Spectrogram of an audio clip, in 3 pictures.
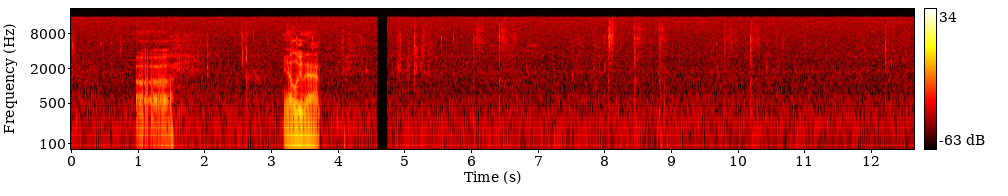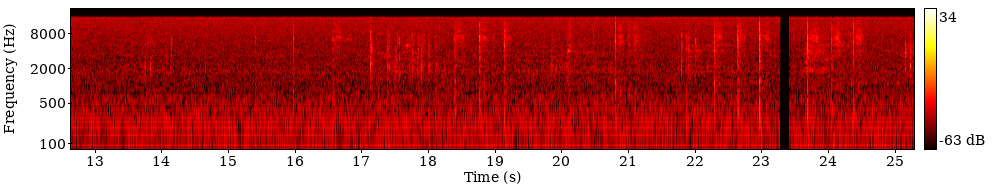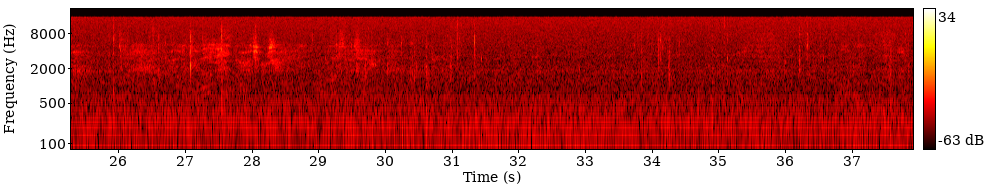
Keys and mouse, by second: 1.0 ctrl+s, 4.8 shift+c, 5.0 f, 5.1-12.1 drag, 12.1 KP_1, 14.6 t, 15.5 click, 16.0 t, 17.0 ctrl+z, 17.3 ctrl+z, 17.6 shift+c, 17.9 f, 18.3-19.6 drag, 19.8 shift+c, 20.2 f, 21.7 f, 25.1 t, 26.6 t, 26.9 f, 27.8 f, 29.2 g, 29.4 f, 32.6-34.3 drag, 34.3 middle click, 34.8-36.4 drag, 35.9 KP_1, 36.3 KP_3, 37.7 f.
